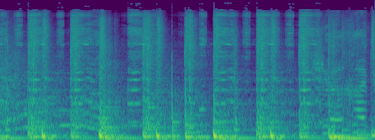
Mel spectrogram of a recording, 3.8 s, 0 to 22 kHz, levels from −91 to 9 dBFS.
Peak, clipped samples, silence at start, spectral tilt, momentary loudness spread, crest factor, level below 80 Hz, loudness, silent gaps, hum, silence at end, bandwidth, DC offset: 0 dBFS; under 0.1%; 0 s; -5 dB/octave; 5 LU; 18 dB; -26 dBFS; -19 LUFS; none; none; 0 s; 17 kHz; under 0.1%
